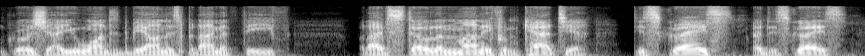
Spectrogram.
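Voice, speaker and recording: A man's voice: lowish voice, steady tone, normal speed, a bit bright, no echo, clean studio sound. A man voicing a drunken young man who speaks fervently and with swagger. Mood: ashamed.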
